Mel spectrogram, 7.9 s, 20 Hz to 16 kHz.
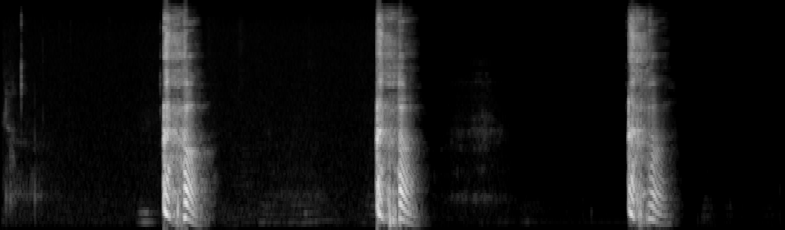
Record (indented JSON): {
  "three_cough_length": "7.9 s",
  "three_cough_amplitude": 32768,
  "three_cough_signal_mean_std_ratio": 0.22,
  "survey_phase": "beta (2021-08-13 to 2022-03-07)",
  "age": "45-64",
  "gender": "Female",
  "wearing_mask": "No",
  "symptom_cough_any": true,
  "symptom_runny_or_blocked_nose": true,
  "symptom_abdominal_pain": true,
  "symptom_fatigue": true,
  "symptom_headache": true,
  "symptom_change_to_sense_of_smell_or_taste": true,
  "smoker_status": "Never smoked",
  "respiratory_condition_asthma": false,
  "respiratory_condition_other": false,
  "recruitment_source": "Test and Trace",
  "submission_delay": "2 days",
  "covid_test_result": "Positive",
  "covid_test_method": "RT-qPCR",
  "covid_ct_value": 19.1,
  "covid_ct_gene": "ORF1ab gene",
  "covid_ct_mean": 20.0,
  "covid_viral_load": "280000 copies/ml",
  "covid_viral_load_category": "Low viral load (10K-1M copies/ml)"
}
